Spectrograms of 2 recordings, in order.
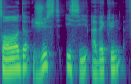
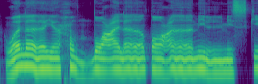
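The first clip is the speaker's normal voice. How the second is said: Quran recitation; 3 semitones higher, 3 dB louder than usual. Shown as a demonstration. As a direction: recite the verse in melodic chant.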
